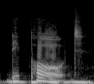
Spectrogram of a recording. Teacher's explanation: the first syllable has the short vowel sound e, but the second syllable has the long vowel sound o.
